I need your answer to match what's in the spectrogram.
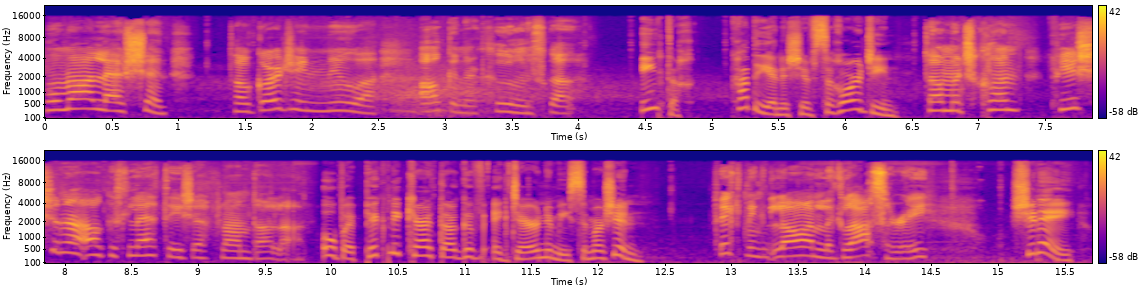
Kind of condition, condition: setting, inside a vehicle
